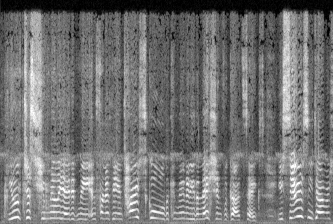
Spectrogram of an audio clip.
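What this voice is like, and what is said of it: Accent wavering toward Australian. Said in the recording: “she is British, but I think she grew up in America, but she seems to be like wavering in and out of an Australian accent ... accent”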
